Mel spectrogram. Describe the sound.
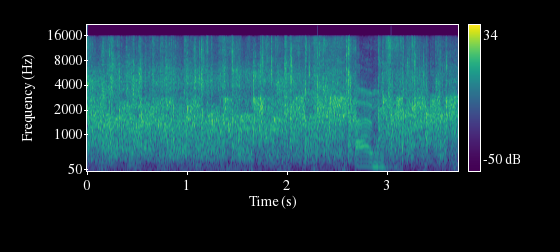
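A crowd breaks into sustained, loud applause, dense clapping filling the whole stretch at a steady level, with a brief voice or cheer rising through it near the end.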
